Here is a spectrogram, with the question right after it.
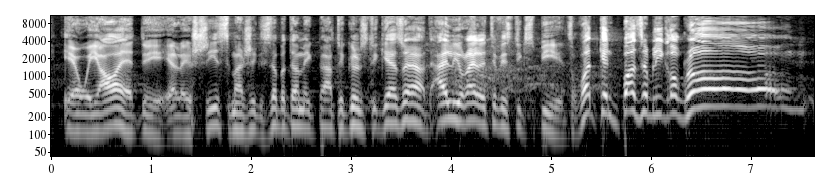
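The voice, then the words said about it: Put-on French accent. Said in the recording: “a French accent”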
